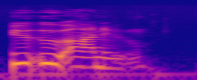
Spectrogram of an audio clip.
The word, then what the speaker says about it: Nuuanu: And was that the Jackass Ginger Pool in Nuanua? – Nuuanu.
